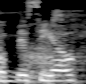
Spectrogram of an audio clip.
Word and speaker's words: ex officio: Non-voting officio.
